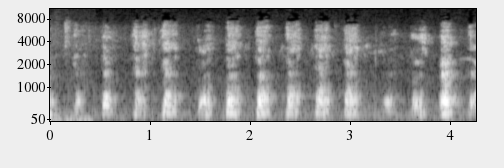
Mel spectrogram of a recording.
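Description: Male chimpanzee pant-grunting: a rapid run of short grunts, about three a second, starting about half a second in. The call signals submission and making contact, given here by a male joining a group in the hope that others will share food with him.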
